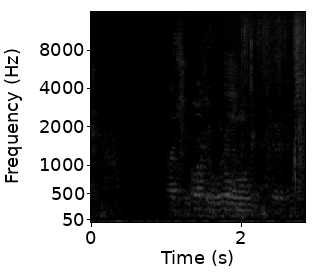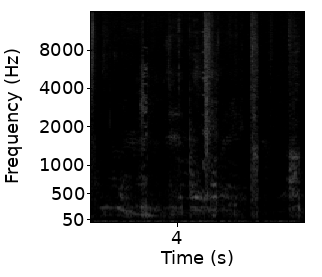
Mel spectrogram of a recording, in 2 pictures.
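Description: Young people murmur quietly nearby.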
